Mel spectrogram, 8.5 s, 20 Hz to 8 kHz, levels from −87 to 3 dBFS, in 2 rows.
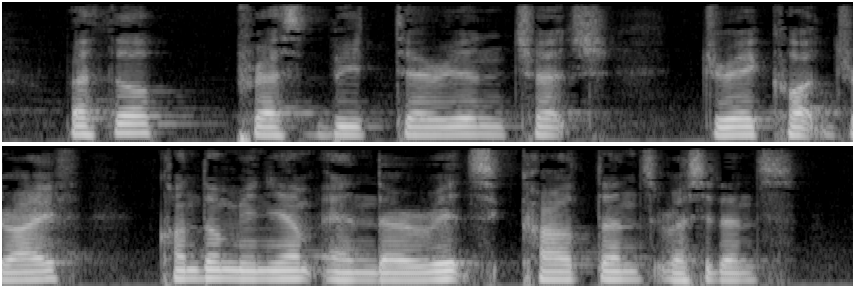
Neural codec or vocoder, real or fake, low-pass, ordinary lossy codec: none; real; 7.2 kHz; MP3, 32 kbps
